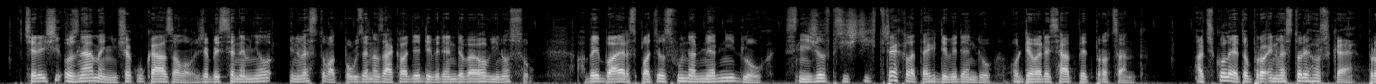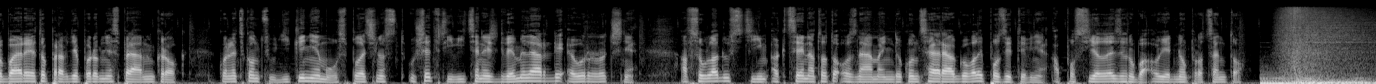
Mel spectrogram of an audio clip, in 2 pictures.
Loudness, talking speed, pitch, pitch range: -18 LUFS, 155 wpm, 130 Hz, 120-140 Hz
